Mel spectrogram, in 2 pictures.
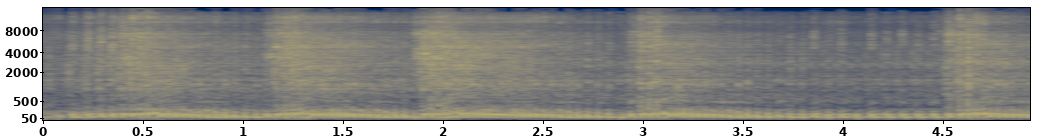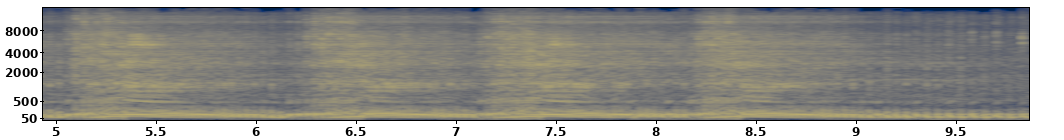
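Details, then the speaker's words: Motorcycle engine after refitting a standard (non-high-lift) camshaft, light throttle blips: revs rise and fall evenly with a smooth beat and quiet valve noise, no high-lift cam clatter; healthy engine. "jadi suara standar tuh dari suara klepnya juga jadi halus mesinnya gak ada suara apa gak ada suara nokenas yang Lif tinggi itu"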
